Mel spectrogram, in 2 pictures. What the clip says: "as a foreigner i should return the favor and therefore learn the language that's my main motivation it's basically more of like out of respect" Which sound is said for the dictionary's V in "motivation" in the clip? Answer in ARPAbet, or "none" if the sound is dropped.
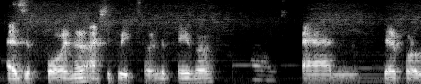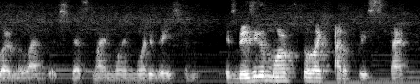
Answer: V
